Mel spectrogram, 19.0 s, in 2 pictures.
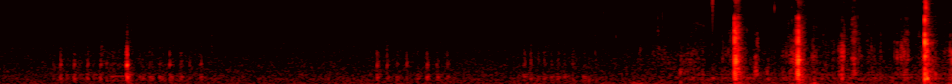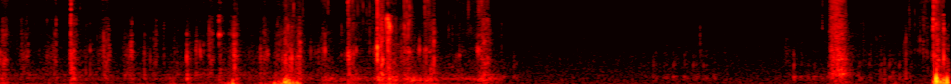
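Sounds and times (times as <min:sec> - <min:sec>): person chewing with smacking: 0:06.0 - 0:14.6, 0:17.8 - 0:19.0.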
